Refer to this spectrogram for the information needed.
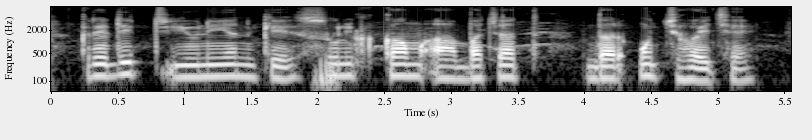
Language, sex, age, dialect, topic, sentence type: Maithili, male, 41-45, Eastern / Thethi, banking, statement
